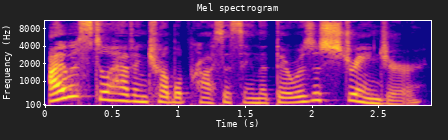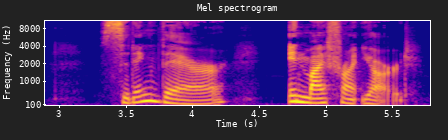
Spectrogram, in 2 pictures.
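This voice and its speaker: A woman's voice: mid-range voice, expressive, normal speed. A woman reading her own short story aloud as scripted first-person narration.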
